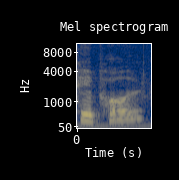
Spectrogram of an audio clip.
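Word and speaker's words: Schiphol: then at Amsterdam Airport called cheapo well return cheapo but she pronounced it something likes people I needed to find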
